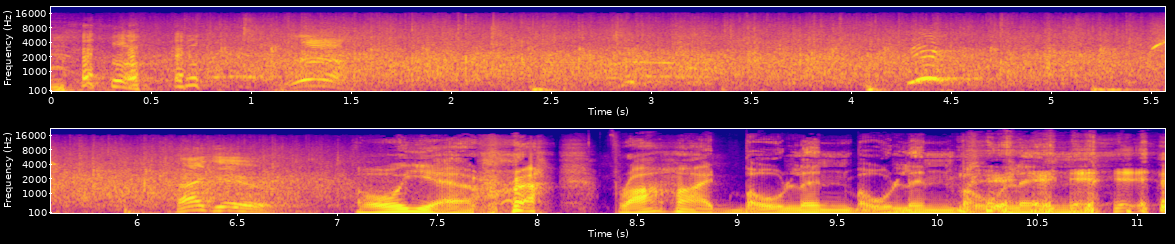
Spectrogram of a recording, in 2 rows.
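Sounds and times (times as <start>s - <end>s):
laughter: 0.0s - 4.7s, 7.4s - 11.1s
hands clapping: 0.0s - 7.2s
speech: 0.3s - 0.6s, 6.2s - 11.1s.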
